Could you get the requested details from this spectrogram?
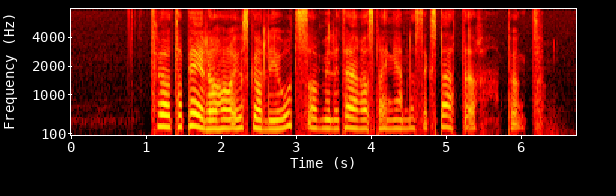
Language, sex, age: Swedish, female, 51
